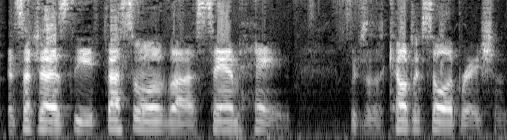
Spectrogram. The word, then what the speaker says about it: Samhain: Also, because I feel like people will mention it's Samhain, not Samhain. Samhain, sorry, yeah. It's spelled Samhain, yeah.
